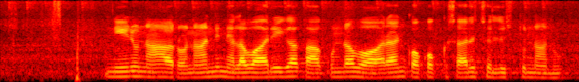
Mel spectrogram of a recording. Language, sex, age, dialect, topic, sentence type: Telugu, male, 18-24, Utterandhra, banking, statement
